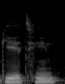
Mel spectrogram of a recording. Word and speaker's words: guillotine: choke so guillotine choke you don't actually pronounce the ls in the word guillotine all right so they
